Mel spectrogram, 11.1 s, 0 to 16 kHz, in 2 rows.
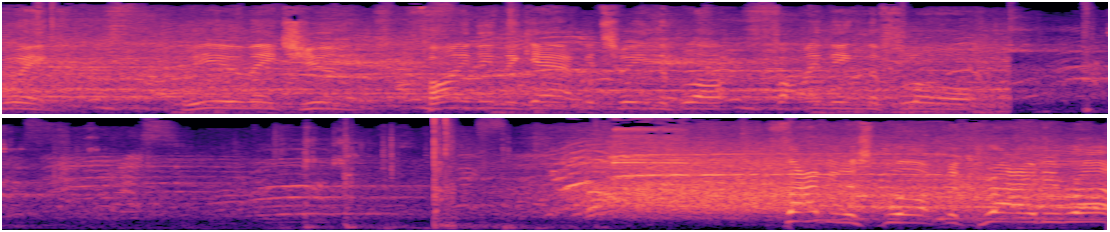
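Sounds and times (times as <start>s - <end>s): crowd cheering: 0.0s - 4.1s, 8.2s - 11.0s.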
